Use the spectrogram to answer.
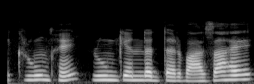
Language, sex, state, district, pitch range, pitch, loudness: Hindi, female, Madhya Pradesh, Bhopal, 190-210 Hz, 205 Hz, -14 LUFS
